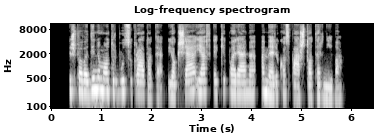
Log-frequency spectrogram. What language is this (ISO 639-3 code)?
lit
